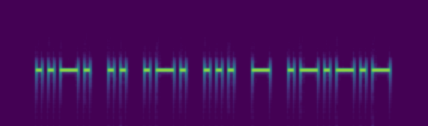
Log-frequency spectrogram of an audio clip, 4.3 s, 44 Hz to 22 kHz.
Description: Morse code, heard as a keyed tone, about 20 wpm, 700 Hz. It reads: FIRST.
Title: Sentences from Top 1000 Words - Review Part 1 - 20wpm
